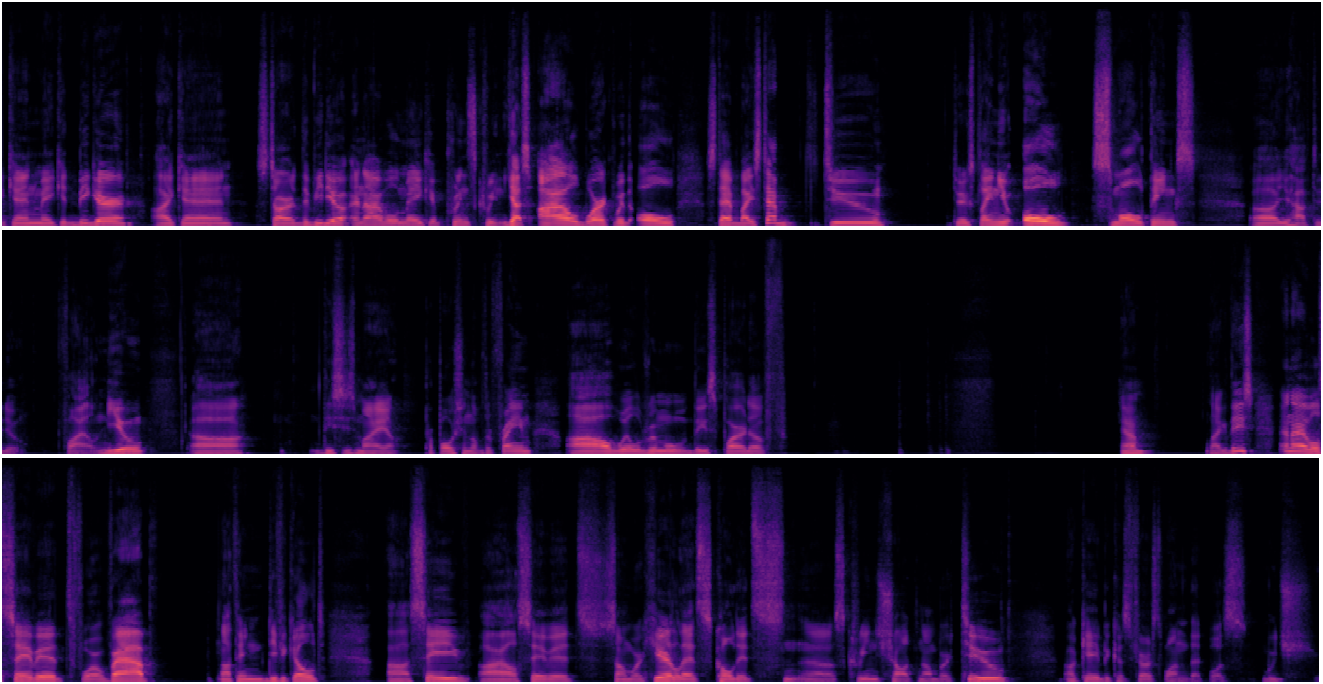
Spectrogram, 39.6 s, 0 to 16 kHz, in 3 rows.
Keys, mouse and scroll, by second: 1.2 space, 4.0 Print, 7.3 Escape, 7.9 click, 9.5 click, 11.4 click, 12.7 click, 13.4 click, 15.9 click, 17.0 ctrl+v, 18.7 click, 20.1 click, 22.4 shift+F5, 23.5 click, 24.7 right click, 25.1 click, 29.0 click, 31.7 click, 33.1 click, 33.5 click, 35.5 BackSpace, 36.3 Return.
